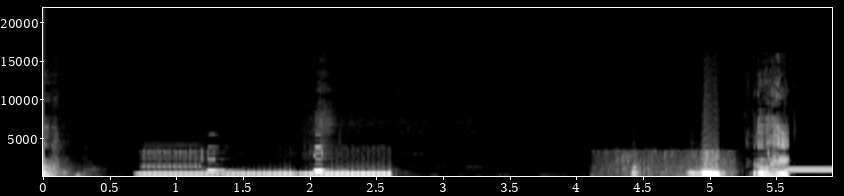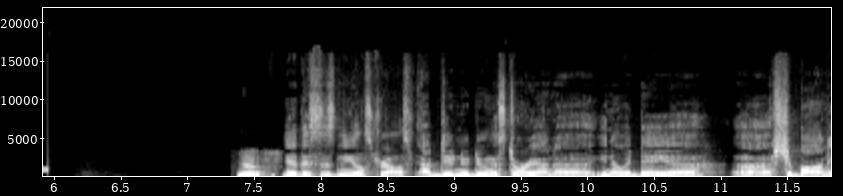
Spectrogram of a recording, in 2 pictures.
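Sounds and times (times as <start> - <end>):
speech: 0.0 - 0.2, 5.0 - 5.7, 7.4 - 11.8
telephone tone humming: 0.7 - 2.6.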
